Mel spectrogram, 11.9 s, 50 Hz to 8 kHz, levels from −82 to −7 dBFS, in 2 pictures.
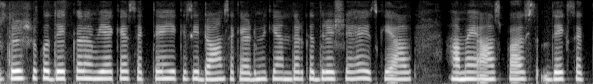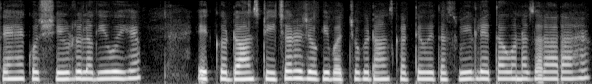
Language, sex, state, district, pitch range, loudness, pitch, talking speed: Hindi, female, West Bengal, Jhargram, 235-250 Hz, -17 LUFS, 245 Hz, 235 wpm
